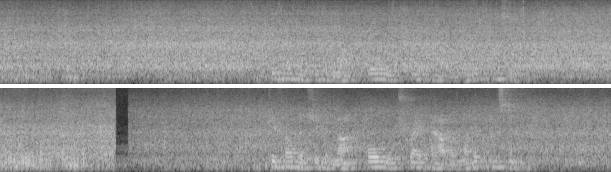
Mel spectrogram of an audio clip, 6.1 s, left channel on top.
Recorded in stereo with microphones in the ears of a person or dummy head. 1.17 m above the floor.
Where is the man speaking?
45° right (ahead or behind), 1.9 m.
